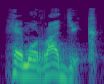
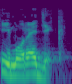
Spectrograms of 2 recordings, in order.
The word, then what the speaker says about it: haemorrhagic: Well, you say hemoragic. Hemoragic. Don't say hemoric. Hemoragic. Common but wrong. Hemorraic. Ragic. Not reic.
